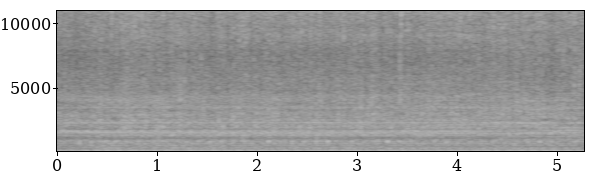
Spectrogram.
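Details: Boat with Mercury Alpha One sterndrive, 4-cylinder, parked at least a year, run on water supply after impeller replacement: smooth, even low rumble steady at idle, no misses, knocks or squeals; normal idle.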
